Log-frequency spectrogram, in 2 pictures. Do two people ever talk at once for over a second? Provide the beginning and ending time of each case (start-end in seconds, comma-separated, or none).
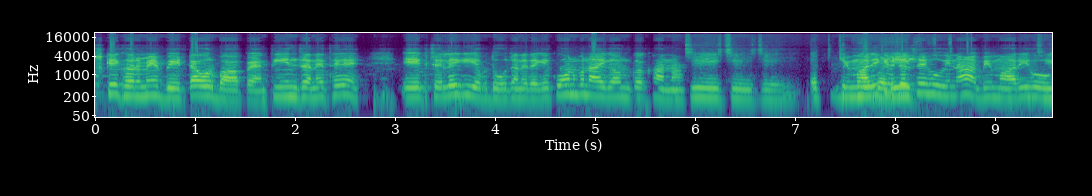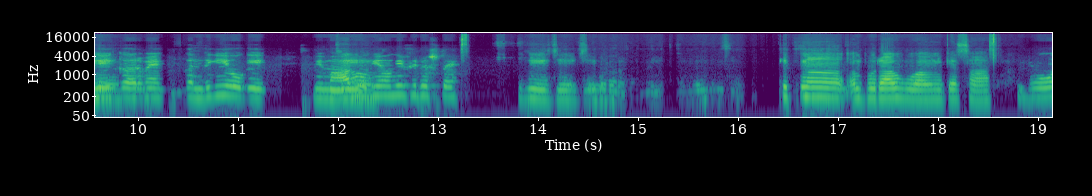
none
